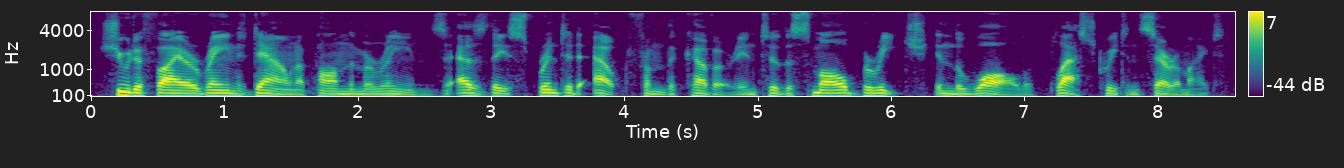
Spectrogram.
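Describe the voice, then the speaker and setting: A man reading a scripted action story aloud in a measured, dramatic way as its narrator. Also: low-pitched, darkish tone.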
